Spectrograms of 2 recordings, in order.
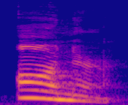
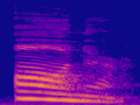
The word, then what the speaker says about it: honor: So here we're going to put the article an honor. This is silent. An honor and air.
